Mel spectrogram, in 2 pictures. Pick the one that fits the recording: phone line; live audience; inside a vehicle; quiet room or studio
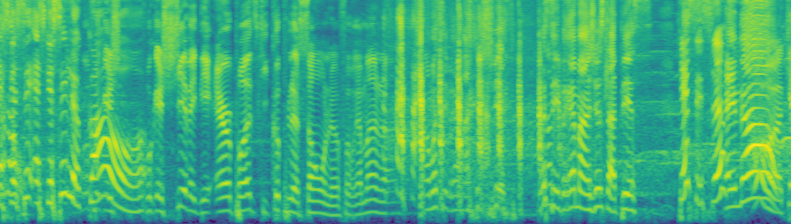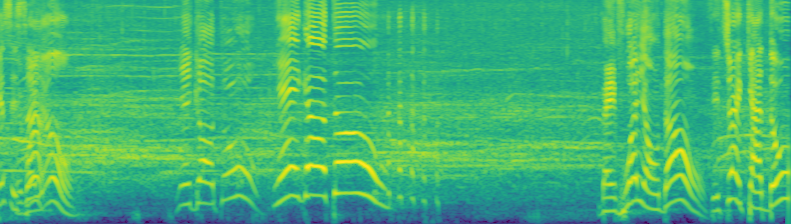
live audience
